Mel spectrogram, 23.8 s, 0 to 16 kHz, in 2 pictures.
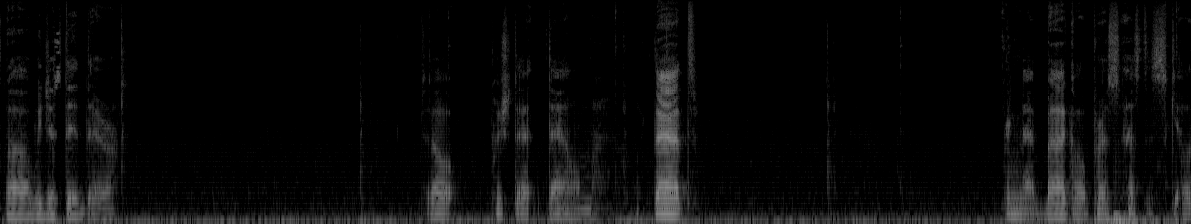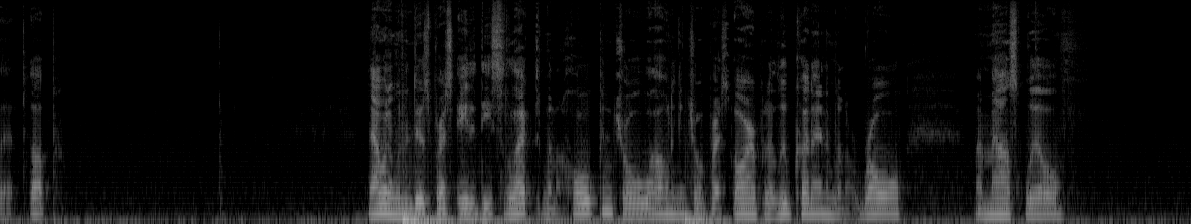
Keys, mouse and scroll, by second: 1.2 middle click, 4.4 click, 6.6 middle click, 9.0 click, 11.0 s, 11.6 click, 12.1 middle click, 15.9 a, 18.8 ctrl+r, 20.1 scroll up 1, 20.8-21.3 scroll up 1, 22.3 click.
